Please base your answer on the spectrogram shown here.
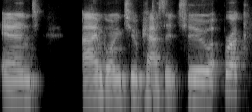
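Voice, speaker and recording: A man's voice: mid-range voice, level tone, very slow. A young man from Massachusetts on a casual video call panel, earnest and slightly rambling. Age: young adult. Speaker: student panelist. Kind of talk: casual livestream Q&A.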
